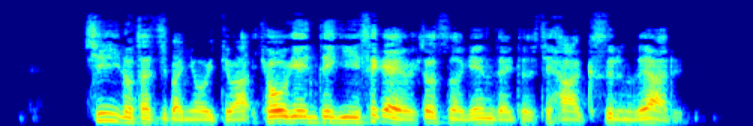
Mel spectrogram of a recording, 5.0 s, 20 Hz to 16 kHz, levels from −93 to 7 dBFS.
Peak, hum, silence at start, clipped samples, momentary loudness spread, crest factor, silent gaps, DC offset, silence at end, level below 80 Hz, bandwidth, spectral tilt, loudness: -4 dBFS; none; 0.55 s; under 0.1%; 11 LU; 20 dB; none; under 0.1%; 0.5 s; -66 dBFS; 9.8 kHz; -5.5 dB/octave; -25 LUFS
